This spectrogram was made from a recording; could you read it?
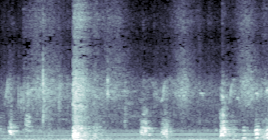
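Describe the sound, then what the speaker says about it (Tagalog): Native chickens on a farm cluck and chatter close by in a steady, busy flock. "mga native chicken"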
